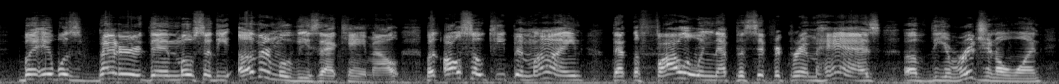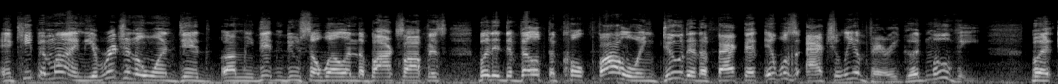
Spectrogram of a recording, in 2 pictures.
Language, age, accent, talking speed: English, 30-49, American, 185 wpm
